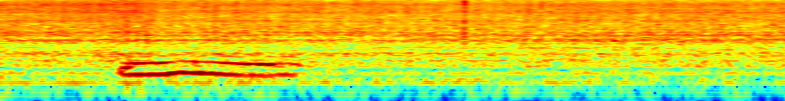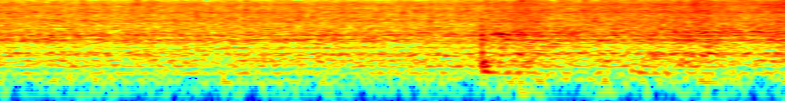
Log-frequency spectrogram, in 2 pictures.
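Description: Pork steak and onion rings sizzling steadily in a frying pan in their soy-and-lemon sauce, nearly done, over a steady low hum. A short hum of a voice comes about a second in.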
